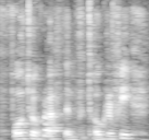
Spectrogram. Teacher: photograph then photography, you see the o disappears.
